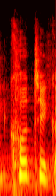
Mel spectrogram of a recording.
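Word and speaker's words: котик: K ist ein K. O ist ein ist ein O. T ist ein T. Es wird wie Kotik ausgesprochen.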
